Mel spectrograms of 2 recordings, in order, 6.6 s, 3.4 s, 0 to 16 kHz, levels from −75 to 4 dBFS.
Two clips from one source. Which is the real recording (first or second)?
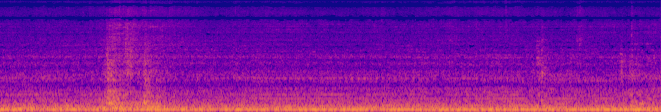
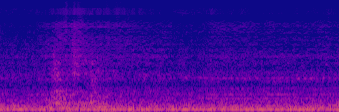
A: first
